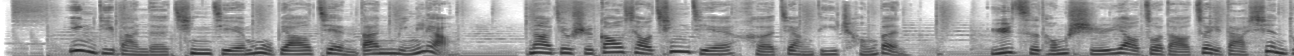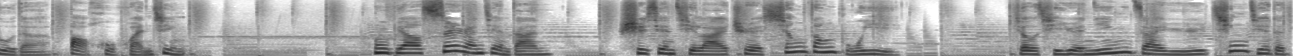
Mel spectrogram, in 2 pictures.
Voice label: Mandarin

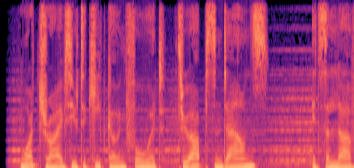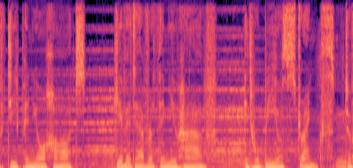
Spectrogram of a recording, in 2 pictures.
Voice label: UK English Launch Campaign; Mercedes Benz GLE

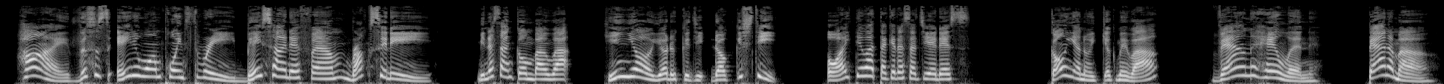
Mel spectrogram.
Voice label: Japanese Female English

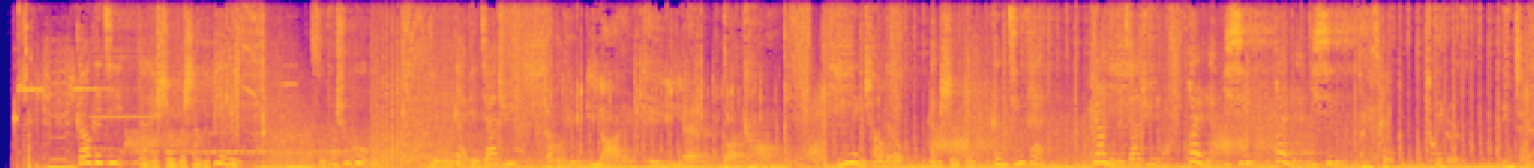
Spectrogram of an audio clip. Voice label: Mandarin, Mandarin China Female; Weiken Dot Com

